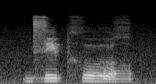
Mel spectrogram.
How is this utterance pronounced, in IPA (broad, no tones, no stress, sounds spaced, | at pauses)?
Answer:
d͡z e p x o ʁ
